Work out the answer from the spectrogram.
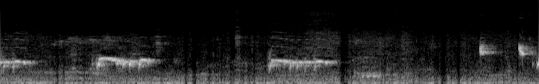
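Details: A local zebra dove gives a few wavering coos over a steady low rumble. Knocks and a couple of short higher chirps break in near the end.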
